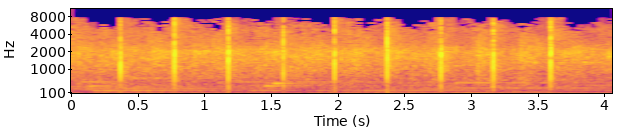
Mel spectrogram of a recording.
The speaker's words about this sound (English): Somebody say, praise the Lord. Let's give the Lord a nice hand clap of praise tonight.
